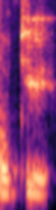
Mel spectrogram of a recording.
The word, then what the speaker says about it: haut: Actually, मैंने fait nouveau haut, like top, How do you say HAUT. top? Ah, ok, ok. O. O. ठीक है, nouveau O.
